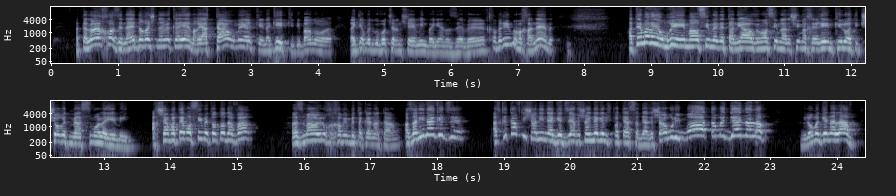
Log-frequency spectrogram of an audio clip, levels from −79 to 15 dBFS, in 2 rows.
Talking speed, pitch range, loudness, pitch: 185 wpm, 170-270 Hz, -17 LUFS, 220 Hz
